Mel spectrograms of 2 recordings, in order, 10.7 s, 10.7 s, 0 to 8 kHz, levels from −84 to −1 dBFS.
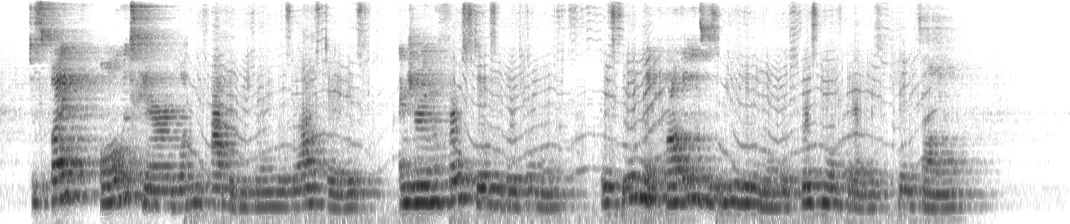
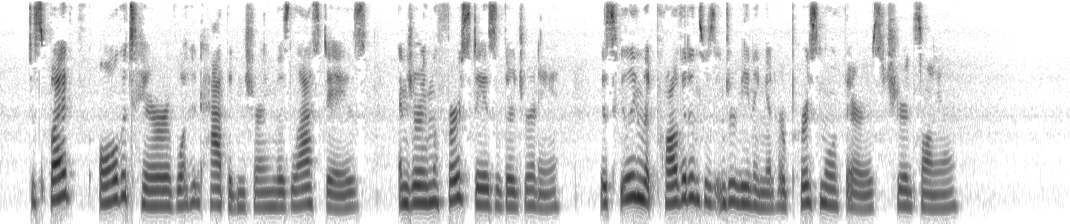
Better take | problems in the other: second | noise reduction (neural separator model SepFormer DNS4)

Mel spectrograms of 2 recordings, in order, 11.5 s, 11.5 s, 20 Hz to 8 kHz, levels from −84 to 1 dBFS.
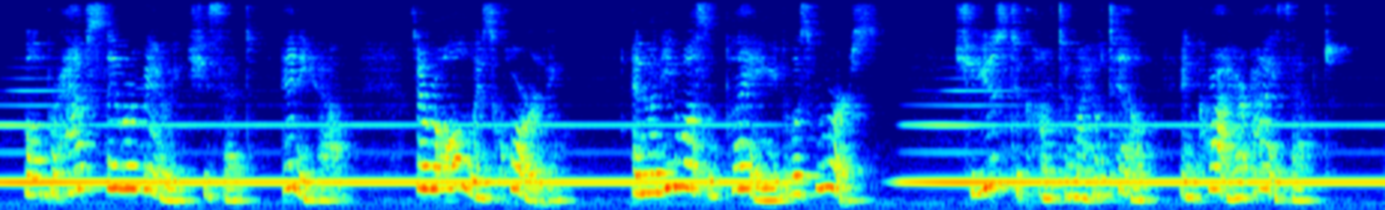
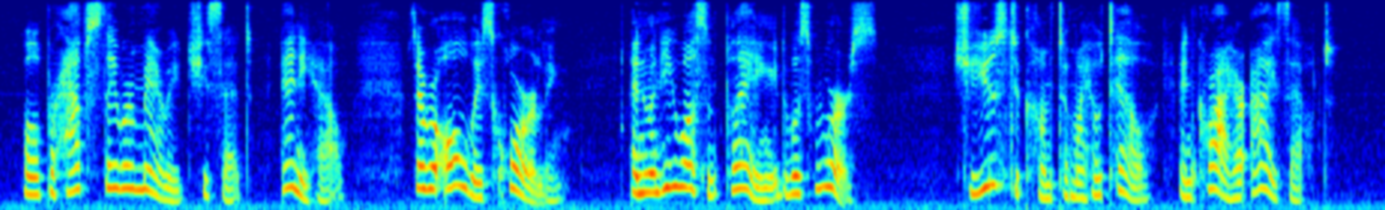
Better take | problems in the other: second | background sound (Wind instrument, woodwind instrument); 3 dB below the speech // room echo; dies away in 0.7 s

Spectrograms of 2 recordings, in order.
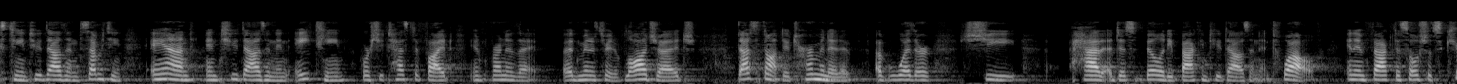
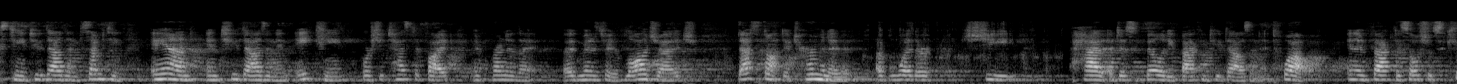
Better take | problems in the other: first | noise reduction (neural separator model SepFormer DNS4)

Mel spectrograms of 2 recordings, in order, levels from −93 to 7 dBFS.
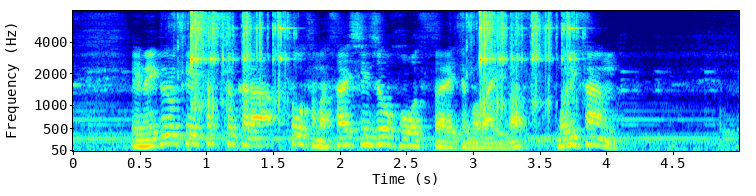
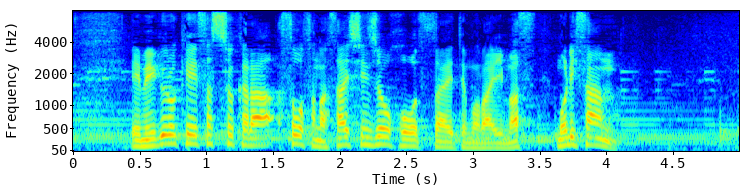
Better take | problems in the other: second | background sound (Coin (dropping) / Glass); 1 dB above the speech // room echo; dies away in 0.2 s

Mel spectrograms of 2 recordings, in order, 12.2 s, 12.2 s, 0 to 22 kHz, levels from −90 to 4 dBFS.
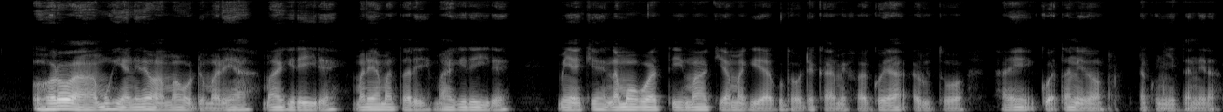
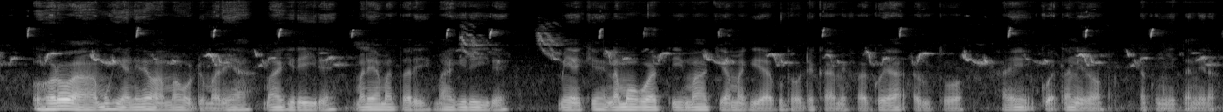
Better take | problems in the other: first | background sound (Bird); 16 dB below the speech

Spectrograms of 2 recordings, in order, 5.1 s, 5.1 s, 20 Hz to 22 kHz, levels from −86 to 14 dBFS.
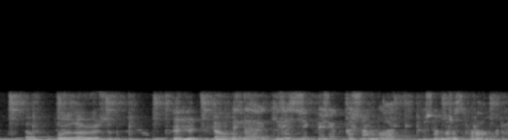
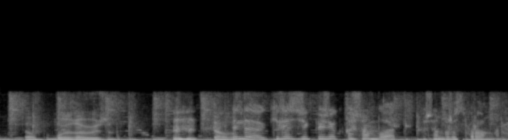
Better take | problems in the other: second | room echo; dies away in 0.8 s

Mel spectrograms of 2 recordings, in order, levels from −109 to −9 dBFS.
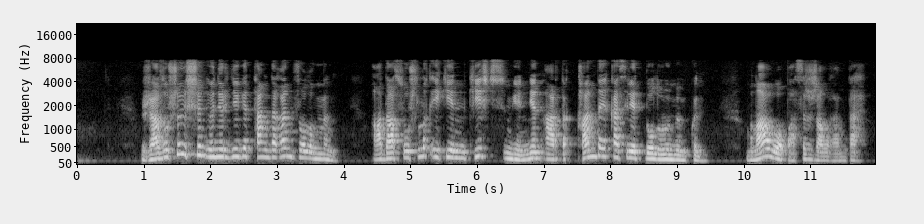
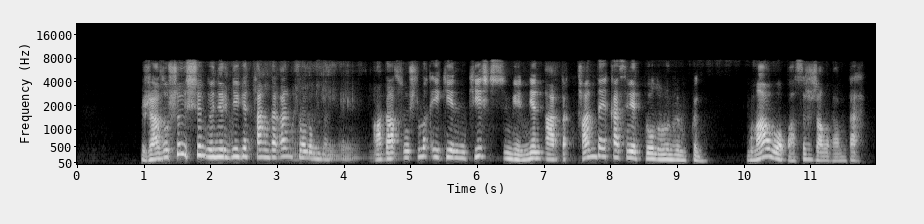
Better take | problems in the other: first | noise reduction (neural mask model DeepFilterNet 3)

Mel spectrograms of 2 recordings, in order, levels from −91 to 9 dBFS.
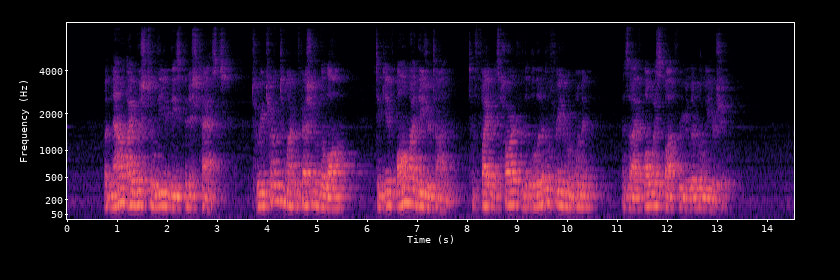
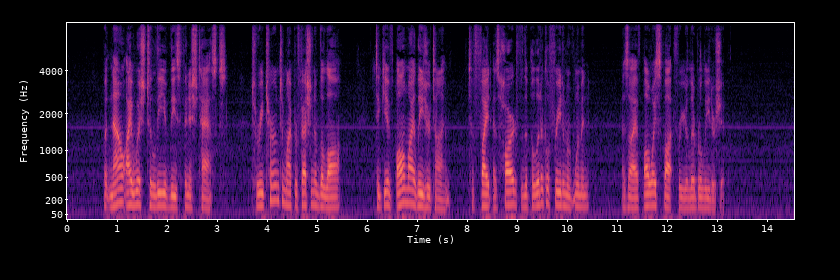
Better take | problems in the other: second | room echo; dies away in 0.9 s

